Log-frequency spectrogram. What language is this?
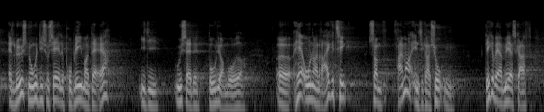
Danish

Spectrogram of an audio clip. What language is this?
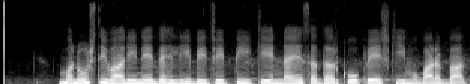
Urdu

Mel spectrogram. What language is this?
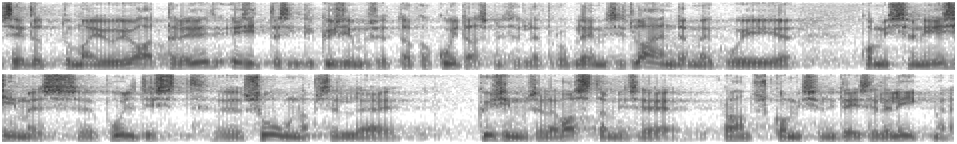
Estonian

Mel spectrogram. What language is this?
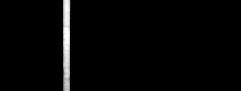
Kabyle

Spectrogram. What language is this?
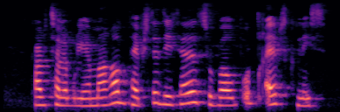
Georgian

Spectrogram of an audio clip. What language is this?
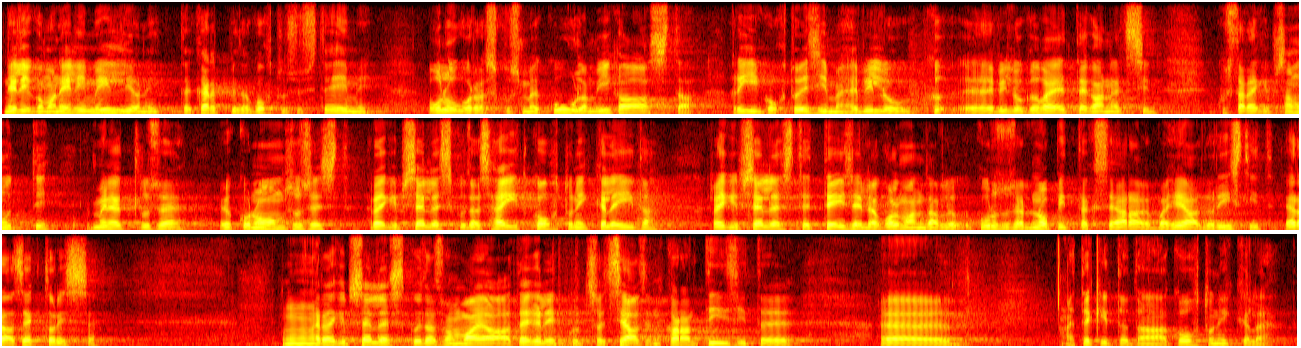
Estonian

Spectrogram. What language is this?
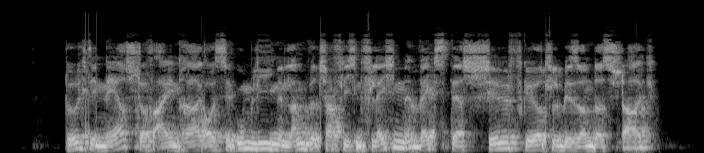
German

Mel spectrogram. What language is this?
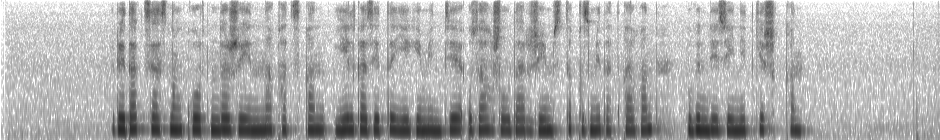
Kazakh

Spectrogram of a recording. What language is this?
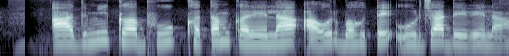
Bhojpuri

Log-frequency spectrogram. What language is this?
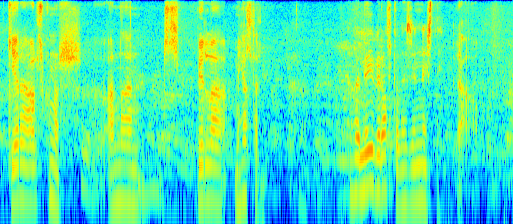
Icelandic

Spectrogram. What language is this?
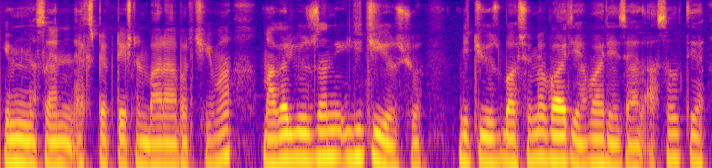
Kashmiri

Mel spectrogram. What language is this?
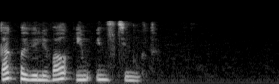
Russian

